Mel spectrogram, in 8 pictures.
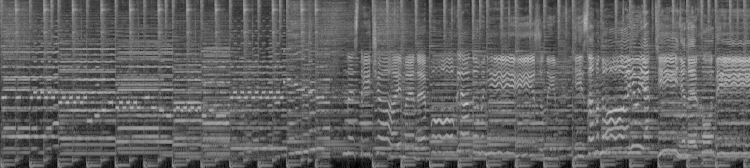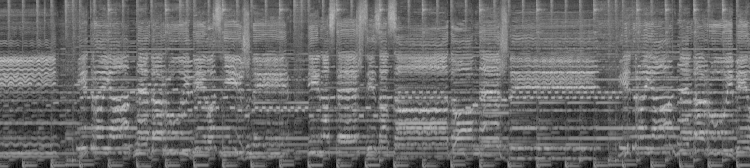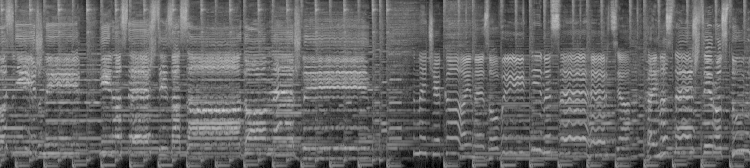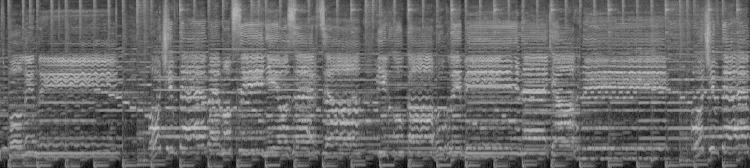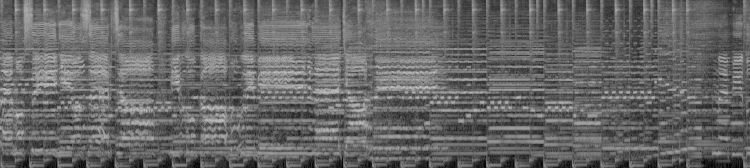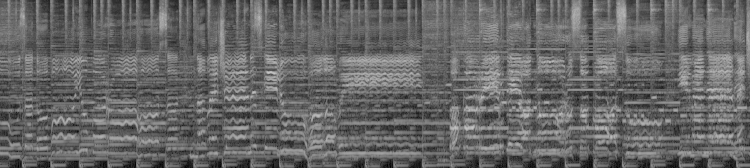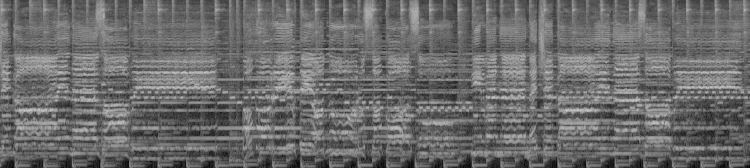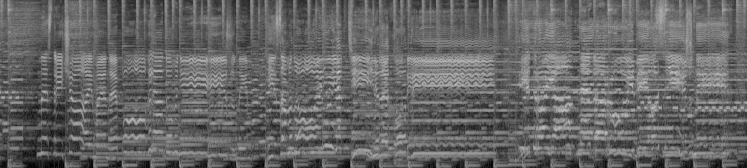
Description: Всі мінусовки жанру Folklore
Плюсовий запис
